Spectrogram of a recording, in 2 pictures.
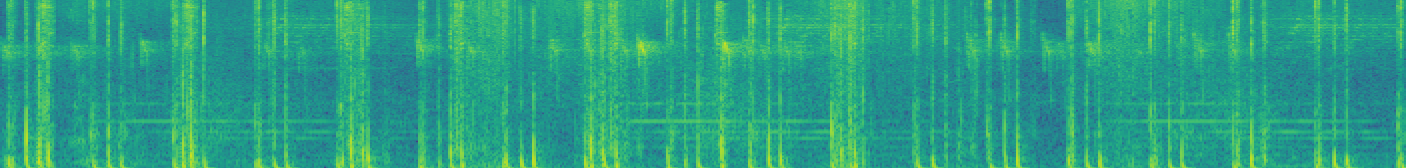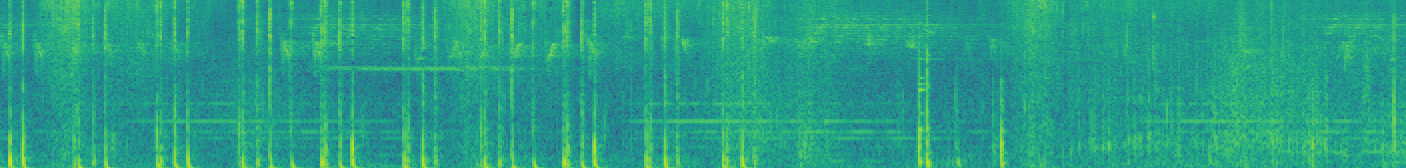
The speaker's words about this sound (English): We're off for a casual gallop. Nothing alarming.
